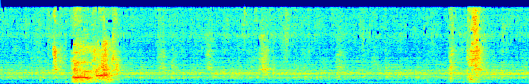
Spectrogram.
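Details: Miniature Pinscher, a pet dog, chasing a red dot indoors; one short sharp bark near the first second, a fainter yap near the end, with low room hum and a person praising the dog.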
